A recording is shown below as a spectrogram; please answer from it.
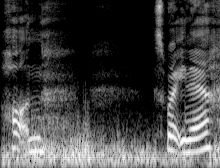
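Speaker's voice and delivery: normal talking voice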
